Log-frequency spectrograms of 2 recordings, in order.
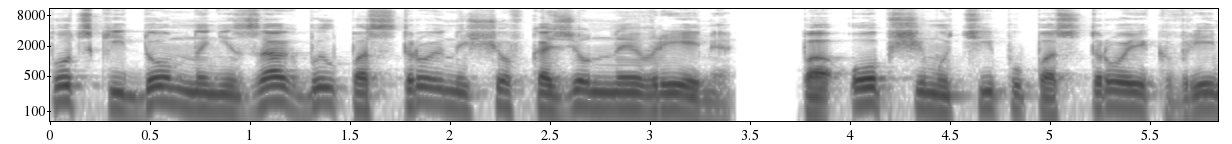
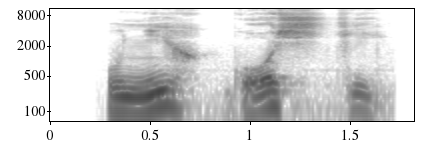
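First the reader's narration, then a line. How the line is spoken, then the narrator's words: Whispered declaration. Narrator (Russian): шепотом заявила она, как и Ганька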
